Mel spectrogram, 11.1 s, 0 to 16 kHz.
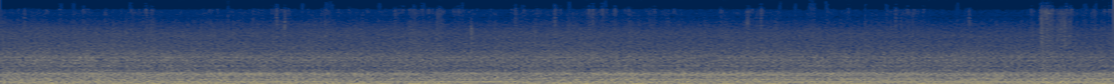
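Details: VW Golf R32 MK5 under way: deep, constant low droning growl that swamps the road noise; worn wheel hub bearing rumble.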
